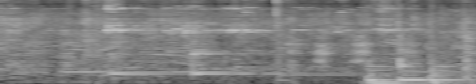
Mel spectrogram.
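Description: Gamelan bronze metallophones ringing a few sustained notes, then a loud low drum stroke near the end as the ensemble starts to play.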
